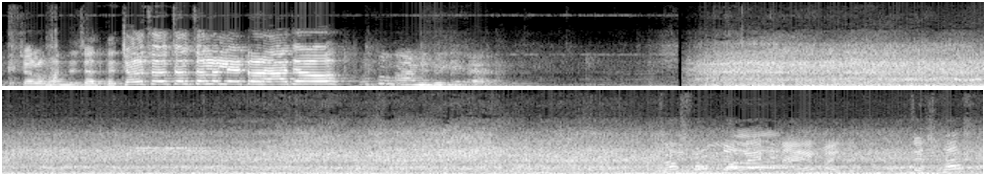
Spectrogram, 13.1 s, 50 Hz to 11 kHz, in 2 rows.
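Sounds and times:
roadside traffic rumble: 0:04.2 - 0:13.0.

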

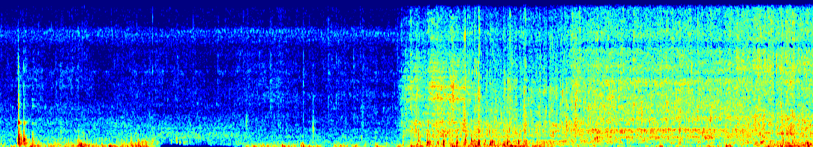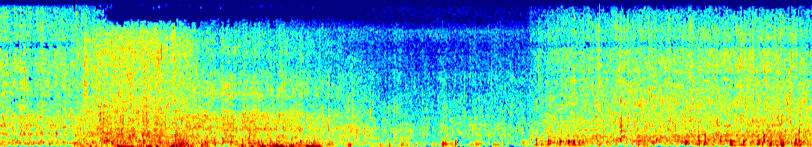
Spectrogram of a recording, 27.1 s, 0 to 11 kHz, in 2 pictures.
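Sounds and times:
water splashing onto stones: 0:06.7 - 0:12.4.

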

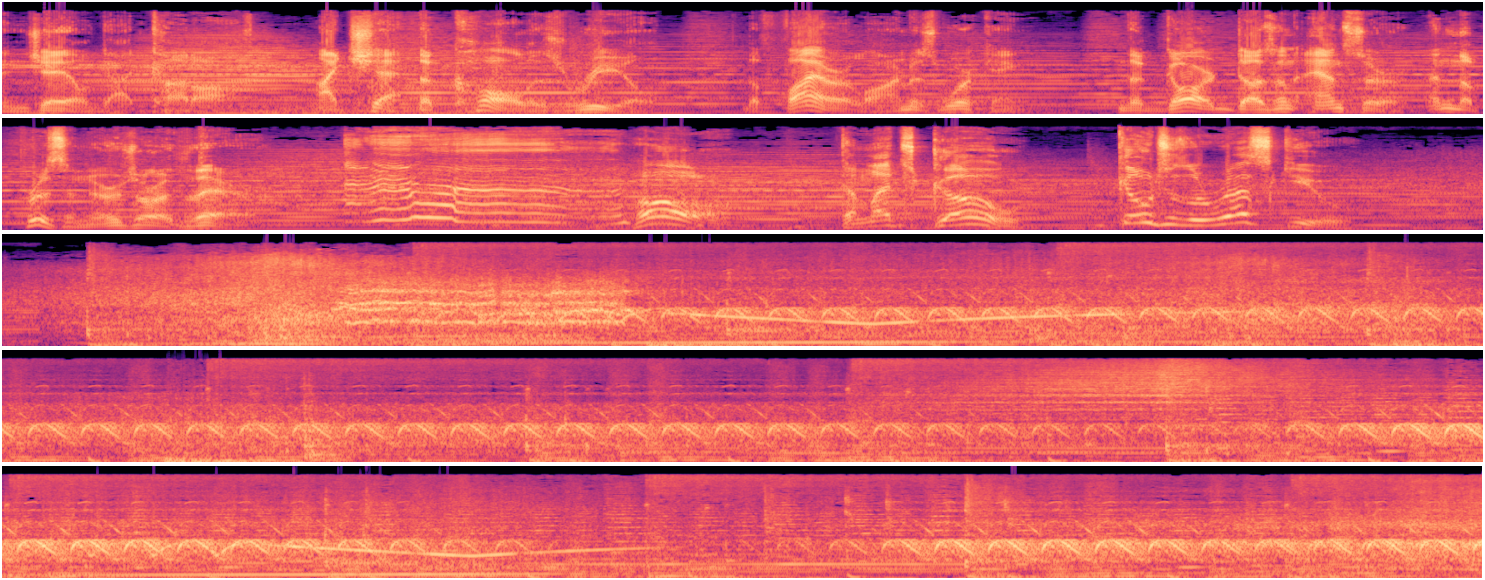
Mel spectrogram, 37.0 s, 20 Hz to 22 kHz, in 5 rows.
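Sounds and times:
low engine drone: 0:14.3 - 0:37.0
emergency vehicle sirens wailing: 0:15.0 - 0:37.0.

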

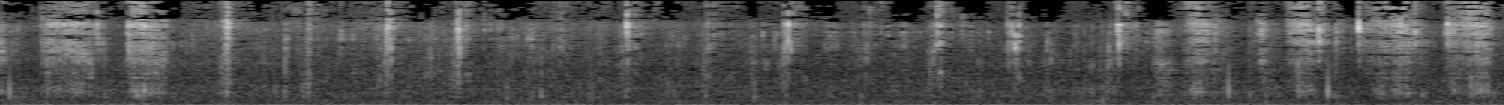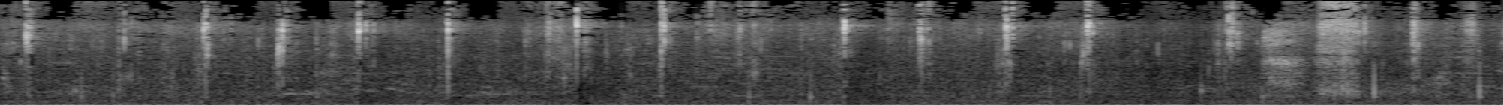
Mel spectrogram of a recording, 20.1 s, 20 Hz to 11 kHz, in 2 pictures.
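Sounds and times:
biting and chewing meat: 0:00.0 - 0:20.0.

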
